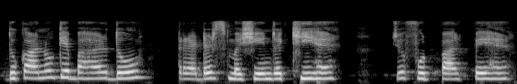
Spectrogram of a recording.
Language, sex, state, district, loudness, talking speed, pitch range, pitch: Hindi, female, Uttar Pradesh, Lalitpur, -13 LUFS, 140 wpm, 265-285 Hz, 275 Hz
